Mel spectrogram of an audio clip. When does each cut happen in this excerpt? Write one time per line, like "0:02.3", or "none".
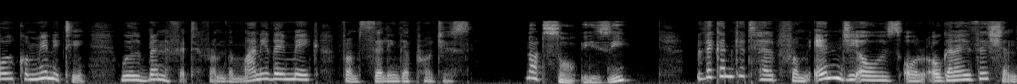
none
